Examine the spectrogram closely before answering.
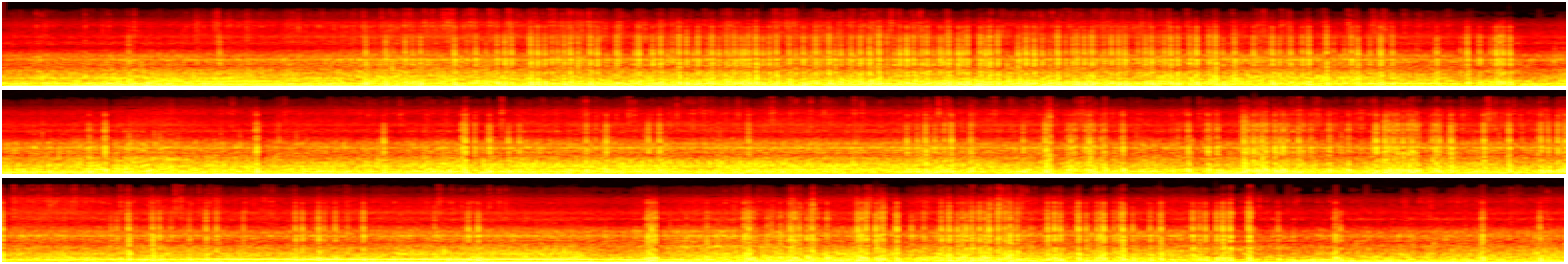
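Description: Racing go-kart engine running hard through a lap, heard close up from a camera mounted on the kart. The engine note holds louder and steadier for a few seconds about two-thirds of the way in.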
